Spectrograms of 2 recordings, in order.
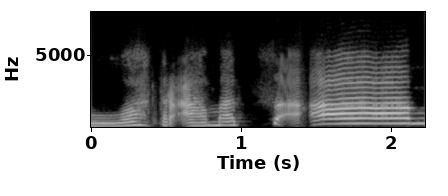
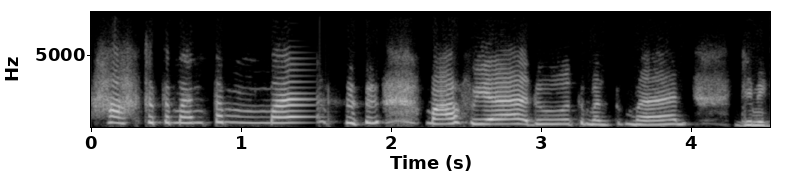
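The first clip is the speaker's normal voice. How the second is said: normal talking voice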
